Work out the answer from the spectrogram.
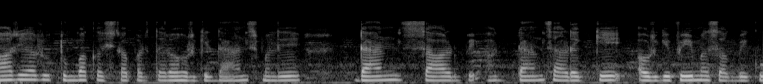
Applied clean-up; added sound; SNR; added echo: none; none; none; none.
